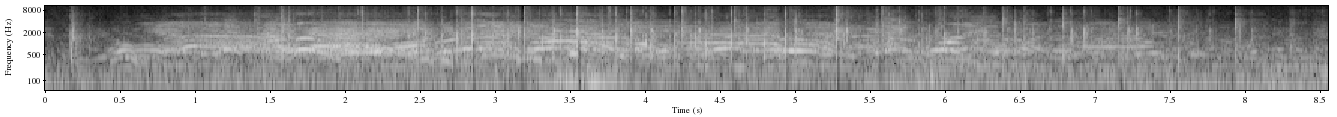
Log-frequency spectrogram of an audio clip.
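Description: Young men shout and cheer excitedly outdoors.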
